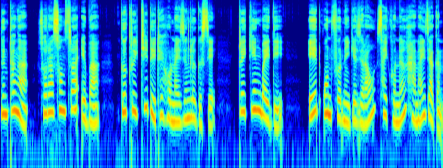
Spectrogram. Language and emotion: Bodo, neutral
